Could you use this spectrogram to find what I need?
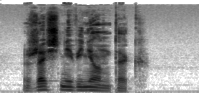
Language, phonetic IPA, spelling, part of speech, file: Polish, [ˈʒɛɕ ˌɲɛvʲĩˈɲɔ̃ntɛk], rzeź niewiniątek, noun / phrase, Pl-rzeź niewiniątek.ogg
